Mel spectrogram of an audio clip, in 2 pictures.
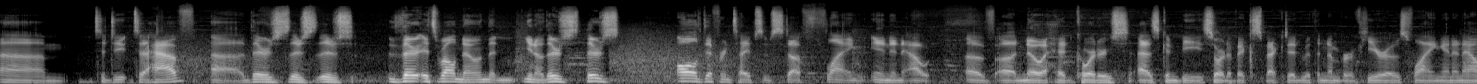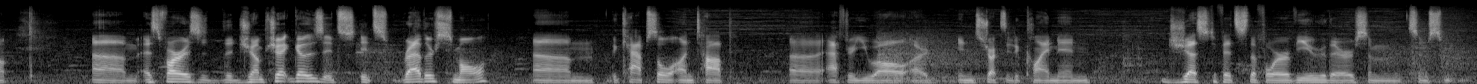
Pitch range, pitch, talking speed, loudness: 90-110 Hz, 95 Hz, 170 wpm, -20 LUFS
